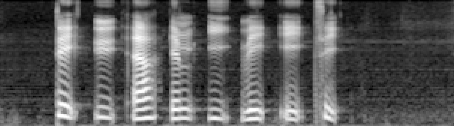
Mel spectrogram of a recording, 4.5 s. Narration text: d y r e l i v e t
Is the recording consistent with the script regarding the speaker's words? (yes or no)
no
